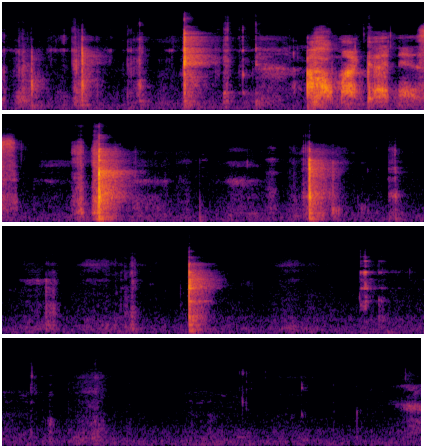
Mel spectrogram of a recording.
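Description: A knife cutting a slice from a frosted layer cake: short scrapes and taps of the blade through the cake, spaced a second or two apart. There is a denser run of them a few seconds in, the loudest about five seconds in, and they thin out over the second half.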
